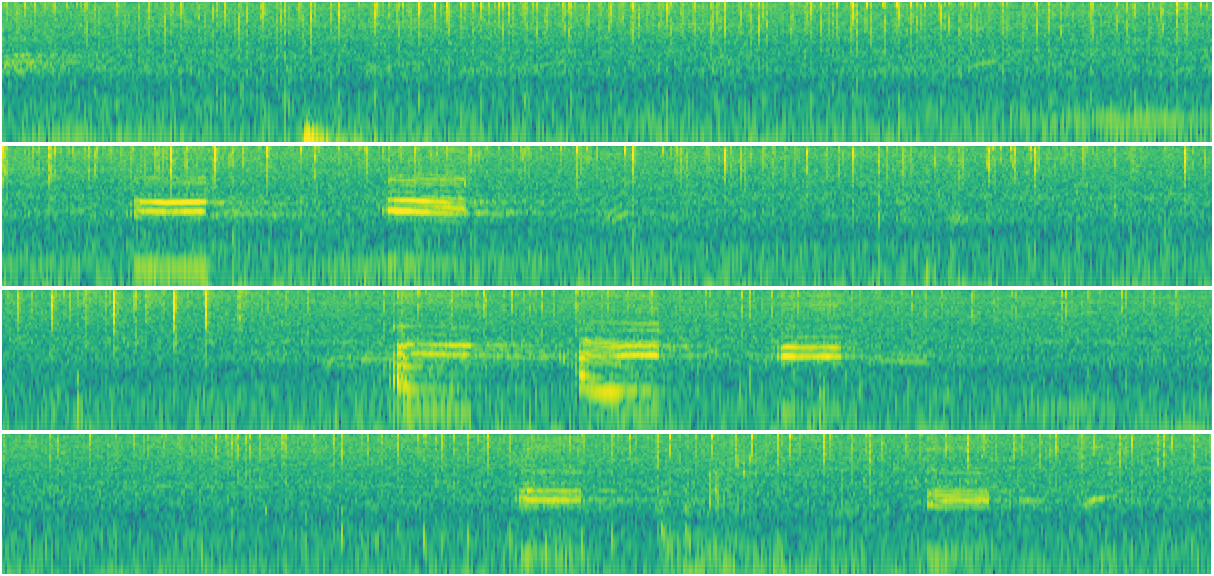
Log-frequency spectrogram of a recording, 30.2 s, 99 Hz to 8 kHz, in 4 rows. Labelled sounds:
8.4	8.9	killer whale, southern resident, 0.98 to 1.1 kHz
9.9	10.4	killer whale, southern resident, 0.91 to 1.1 kHz
17.6	18.1	killer whale, southern resident, 1.4 to 1.5 kHz
18.7	19.2	killer whale, southern resident, 0.30 to 1.7 kHz
19.9	20.9	killer whale, southern resident, 0.77 to 1.9 kHz
25.9	26.3	killer whale, southern resident, 1.0 to 1.2 kHz
28.4	28.8	killer whale, southern resident, 0.82 to 0.98 kHz

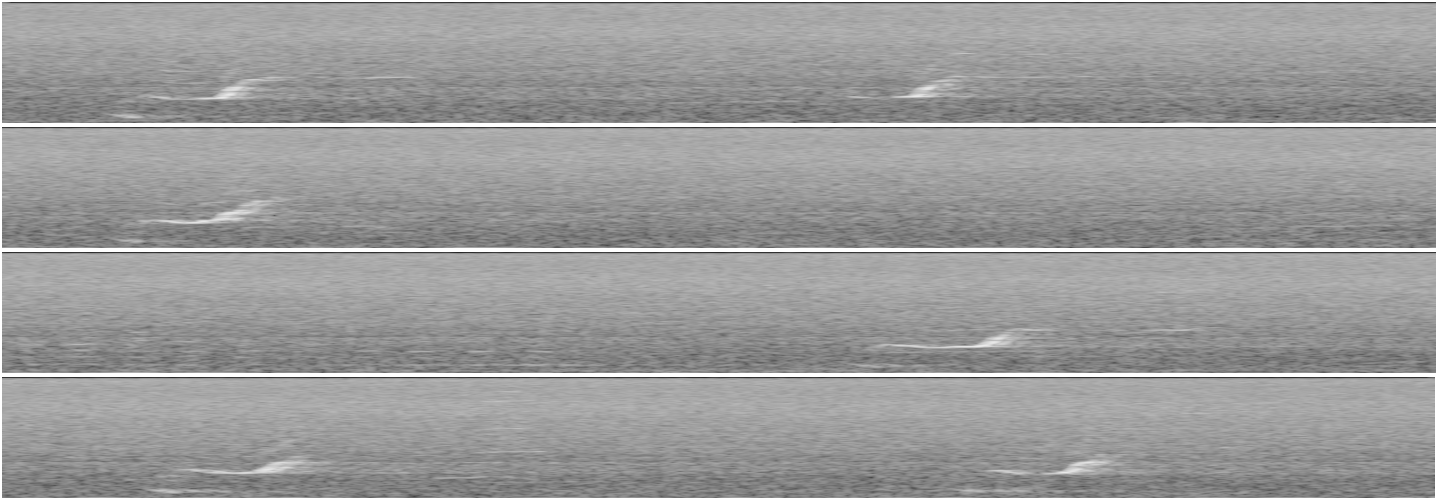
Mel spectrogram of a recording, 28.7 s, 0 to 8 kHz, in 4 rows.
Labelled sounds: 1.1	2.1	humpback whale, 0.80 to 1.2 kHz
4.6	4.9	humpback whale, 0.80 to 1.2 kHz
8.3	8.6	humpback whale, 0.80 to 1.3 kHz
19.3	20.4	humpback whale, 0.80 to 1.2 kHz
22.9	23.1	humpback whale, 0.80 to 0.99 kHz
23.9	24.2	humpback whale, 1.1 to 2.3 kHz
26.9	27.2	humpback whale, 0.80 to 1.1 kHz

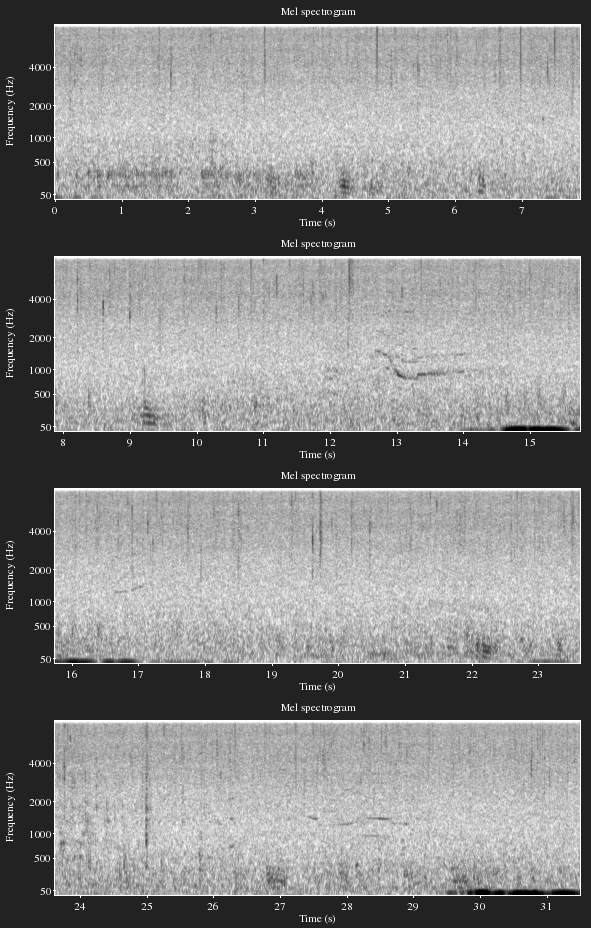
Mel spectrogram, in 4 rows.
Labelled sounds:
12.7	13.7	humpback whale, 0.78 to 1.6 kHz
28.3	28.7	humpback whale, 1.3 to 1.5 kHz

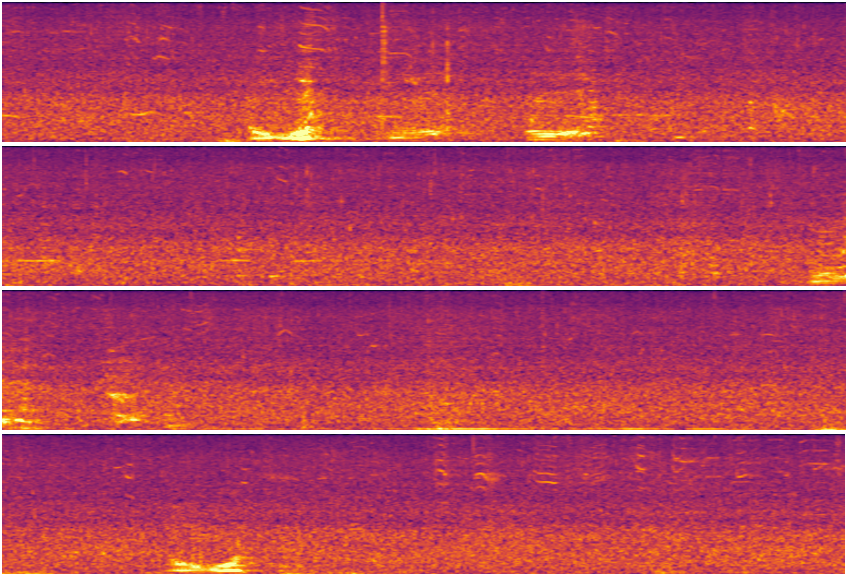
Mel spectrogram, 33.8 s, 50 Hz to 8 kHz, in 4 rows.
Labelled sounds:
1.6	1.9	Pacific white-sided dolphin, 4.3 to 4.8 kHz
3.0	3.3	Pacific white-sided dolphin, 2.7 to 7.3 kHz
3.9	4.1	Pacific white-sided dolphin, 2.4 to 2.7 kHz
16.5	16.8	humpback whale, 1.2 to 1.4 kHz
17.9	18.2	humpback whale, 0.78 to 0.84 kHz
28.0	28.3	Pacific white-sided dolphin, 2.9 to 3.2 kHz
30.0	30.3	Pacific white-sided dolphin, 2.8 to 3.4 kHz
30.6	30.9	Pacific white-sided dolphin, 2.7 to 3.6 kHz
32.0	32.3	Pacific white-sided dolphin, 4.2 to 4.8 kHz
33.3	33.7	Pacific white-sided dolphin, 3.6 to 7.0 kHz

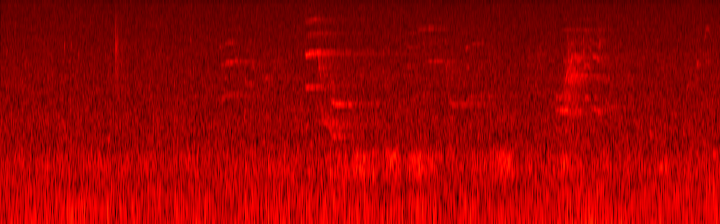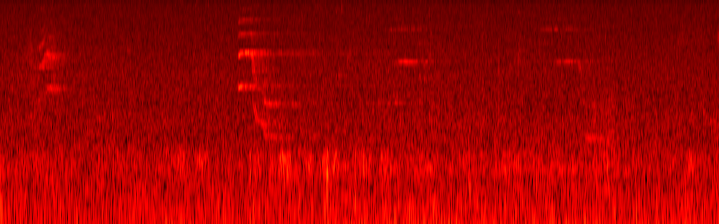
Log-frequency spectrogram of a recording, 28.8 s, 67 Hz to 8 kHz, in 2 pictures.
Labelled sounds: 4.3	5.0	killer whale, 0.98 to 3.2 kHz
15.0	15.6	killer whale, 0.98 to 3.7 kHz

